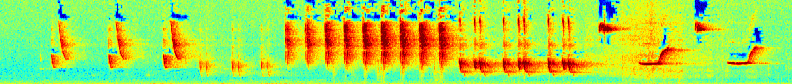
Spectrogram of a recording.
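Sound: thrush nightingale singing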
